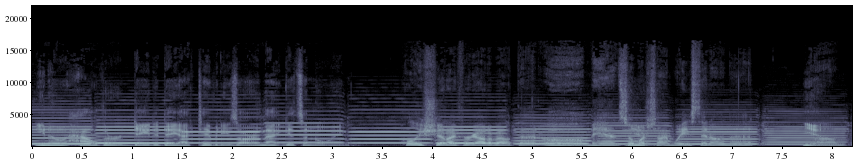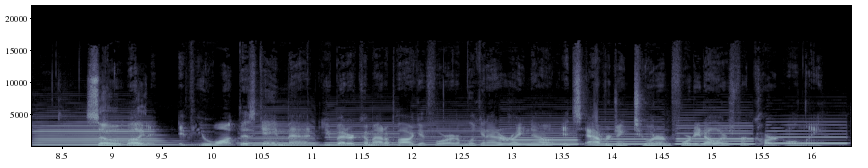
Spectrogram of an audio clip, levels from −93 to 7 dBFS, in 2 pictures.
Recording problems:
background music; loud; throughout; 1 dB below the speech

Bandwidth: 16.5 kHz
